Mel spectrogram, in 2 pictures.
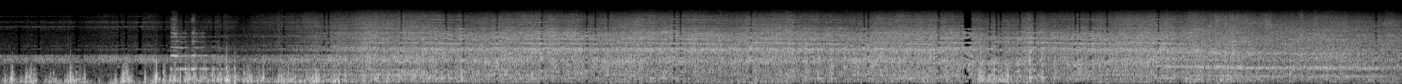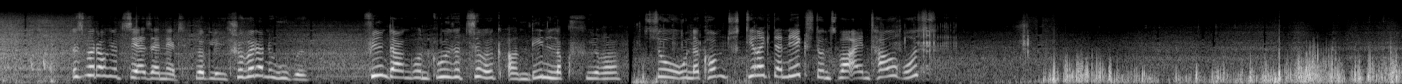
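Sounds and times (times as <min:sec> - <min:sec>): train wheels rushing on rails: 0:00.0 - 0:19.8, 0:23.1 - 0:28.0
train horn blast: 0:01.7 - 0:02.4.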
